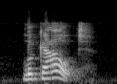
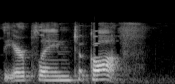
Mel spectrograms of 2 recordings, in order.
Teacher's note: these are all examples of phrasal verbs where the particle receives the stress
